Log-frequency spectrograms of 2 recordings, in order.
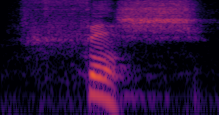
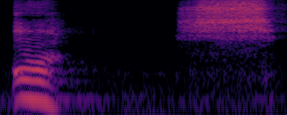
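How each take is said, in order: First: Said in the usual way. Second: "F-I-sh" as three separate sounds, fff, ih, shh; sounded out. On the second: Shown as a demonstration. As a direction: hold and separate each sound of "F-I-sh". Teacher sounds out fish by parts.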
